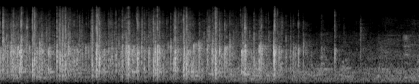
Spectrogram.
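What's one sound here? An audience claps and applauds outdoors.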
